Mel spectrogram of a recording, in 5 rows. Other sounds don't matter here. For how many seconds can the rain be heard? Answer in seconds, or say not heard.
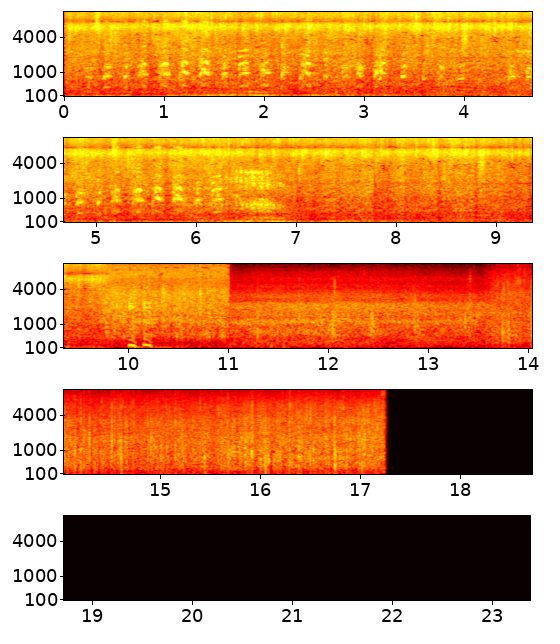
17 s.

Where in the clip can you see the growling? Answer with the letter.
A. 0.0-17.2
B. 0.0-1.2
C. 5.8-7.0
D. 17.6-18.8
C.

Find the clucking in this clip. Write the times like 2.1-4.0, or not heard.
0.1-6.5.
